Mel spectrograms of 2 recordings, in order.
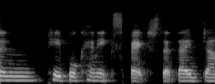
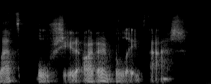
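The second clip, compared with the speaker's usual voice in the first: soft, low, whispered doubting inner voice. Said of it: "you got this little voice going off".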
